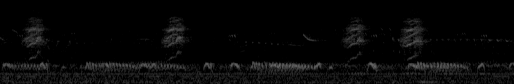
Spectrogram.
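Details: Woodland kingfisher in a tree by the dam wall at Gowrie dam, Djuma Game Reserve, Sabi Sand, South Africa, at 07:56 on 01/03/22, gives short, high, rattling bursts every second or two over a steady chorus of other birds or frogs.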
